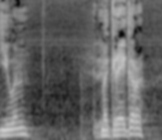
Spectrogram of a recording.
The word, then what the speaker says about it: Ewan McGregor: And it's pronounced Ewan McGregor.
